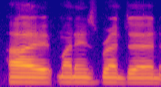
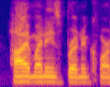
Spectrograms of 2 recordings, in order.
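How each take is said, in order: First: It is said with flat, low energy. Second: It is said with lively, high energy.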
